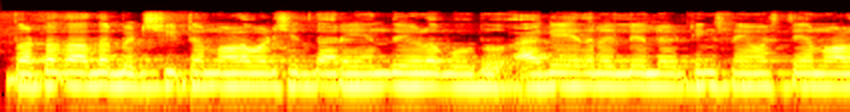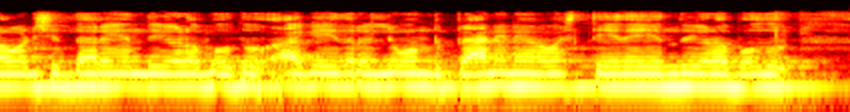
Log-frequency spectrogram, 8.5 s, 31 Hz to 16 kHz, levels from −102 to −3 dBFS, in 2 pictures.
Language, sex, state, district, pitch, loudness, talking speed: Kannada, male, Karnataka, Koppal, 135 Hz, -17 LUFS, 155 wpm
